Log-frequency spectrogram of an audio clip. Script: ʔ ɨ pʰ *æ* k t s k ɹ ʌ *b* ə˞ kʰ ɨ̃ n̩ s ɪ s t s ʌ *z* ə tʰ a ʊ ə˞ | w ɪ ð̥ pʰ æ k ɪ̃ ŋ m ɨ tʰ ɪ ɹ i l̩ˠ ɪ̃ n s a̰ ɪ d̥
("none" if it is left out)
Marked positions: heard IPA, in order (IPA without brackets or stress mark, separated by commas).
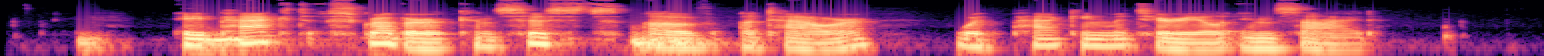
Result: æ, b, v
